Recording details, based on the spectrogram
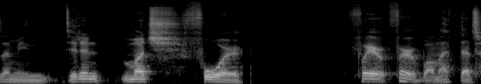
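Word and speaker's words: Fairbairn: And then with the Texans, I mean, didn't much for Fairbaum, that's how you say it.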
